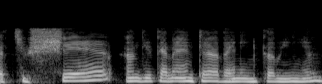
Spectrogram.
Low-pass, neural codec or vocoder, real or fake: 5.4 kHz; codec, 44.1 kHz, 1.7 kbps, Pupu-Codec; fake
